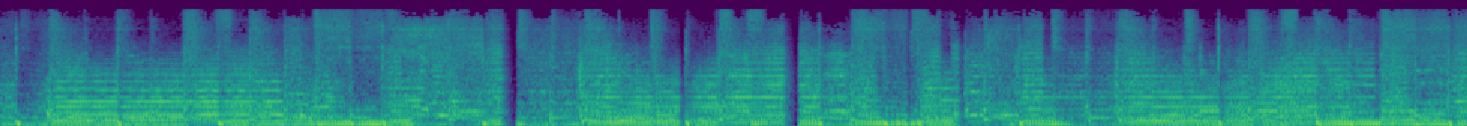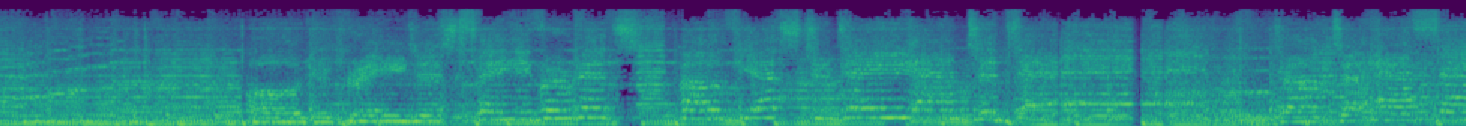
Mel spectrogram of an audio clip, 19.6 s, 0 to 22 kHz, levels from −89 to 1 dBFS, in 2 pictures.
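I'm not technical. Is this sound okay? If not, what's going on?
No. From 3.33 to 6.60 s and again from 16.82 to 17.55 s there is repeated packet loss (robotic sound). Chunks of audio kept going missing, and each hole was patched by stretching the last bit heard, so those stretches sound choppy.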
